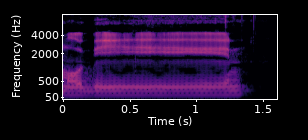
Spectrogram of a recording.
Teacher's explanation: یہاں پہ آخری رفع نون ہے، اس کے اوپر دو پیش، وقف کرتے ہوئے اس کے اوپر جو دو پیش ہے وہ نہیں پڑھیں گے، نون کو ساکن پڑھیں گے۔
